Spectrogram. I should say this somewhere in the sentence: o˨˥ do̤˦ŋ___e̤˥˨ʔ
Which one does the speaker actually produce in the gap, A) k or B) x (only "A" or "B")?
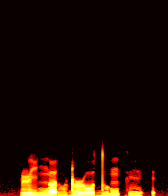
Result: A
